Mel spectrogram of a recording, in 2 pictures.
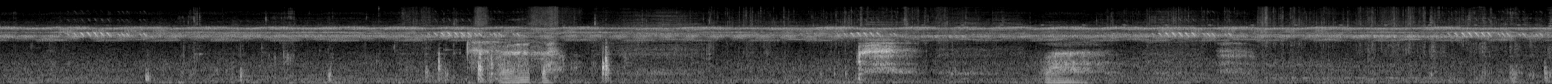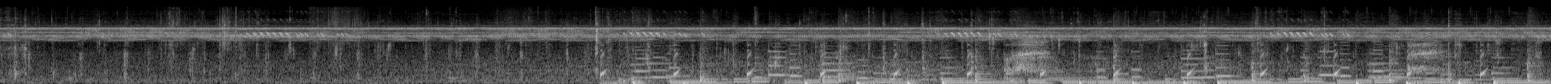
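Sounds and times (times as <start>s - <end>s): crickets chirping: 0.0s - 31.0s
eating noise: 11.5s - 31.0s
insect pulsed trill: 21.5s - 31.0s.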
